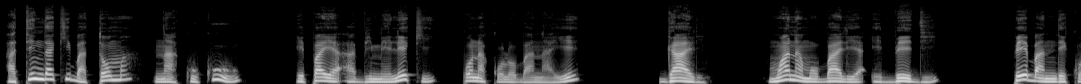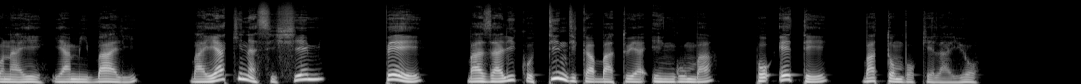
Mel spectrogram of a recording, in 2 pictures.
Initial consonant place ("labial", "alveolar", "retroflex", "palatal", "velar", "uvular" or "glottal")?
alveolar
